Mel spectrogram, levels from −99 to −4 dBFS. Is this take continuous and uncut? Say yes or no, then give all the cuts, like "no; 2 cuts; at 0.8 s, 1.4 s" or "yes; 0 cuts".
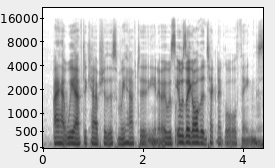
no; 2 cuts; at 2.6 s, 3.3 s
